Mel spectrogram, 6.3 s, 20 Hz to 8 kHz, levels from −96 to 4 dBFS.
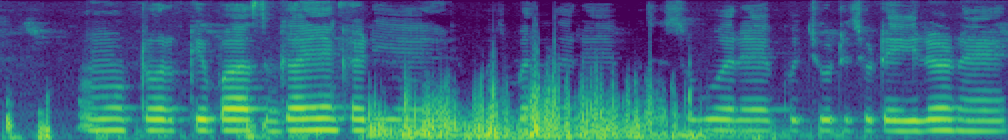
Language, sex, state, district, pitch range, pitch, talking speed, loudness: Hindi, female, Rajasthan, Bikaner, 225-235 Hz, 230 Hz, 150 wpm, -15 LUFS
